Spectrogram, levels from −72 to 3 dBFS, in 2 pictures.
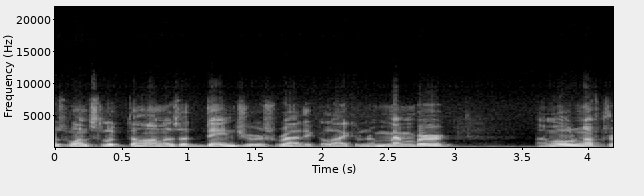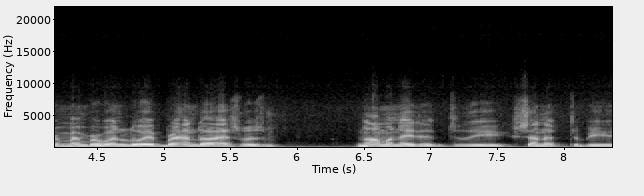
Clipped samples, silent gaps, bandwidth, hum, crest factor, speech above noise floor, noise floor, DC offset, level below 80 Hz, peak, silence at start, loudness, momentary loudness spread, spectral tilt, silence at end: under 0.1%; none; 11.5 kHz; none; 14 dB; 24 dB; -39 dBFS; 0.4%; -40 dBFS; -2 dBFS; 0 s; -15 LUFS; 7 LU; -5.5 dB/octave; 0 s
